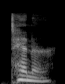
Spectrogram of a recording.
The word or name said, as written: tenor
